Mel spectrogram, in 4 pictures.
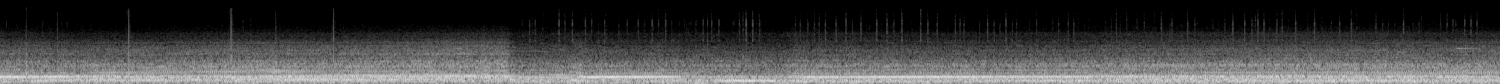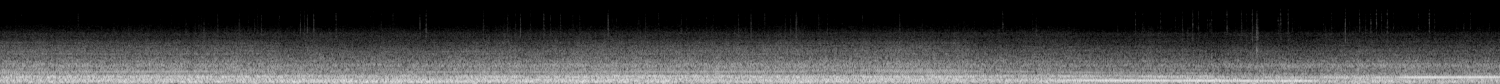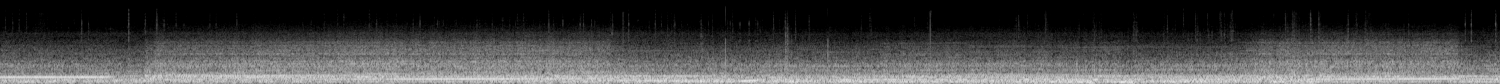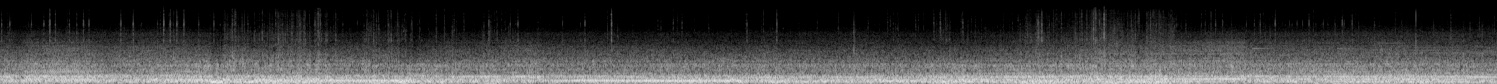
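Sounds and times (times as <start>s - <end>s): car engine accelerating through gears: 0.0s - 59.9s
tyre and road noise: 0.0s - 59.9s.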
